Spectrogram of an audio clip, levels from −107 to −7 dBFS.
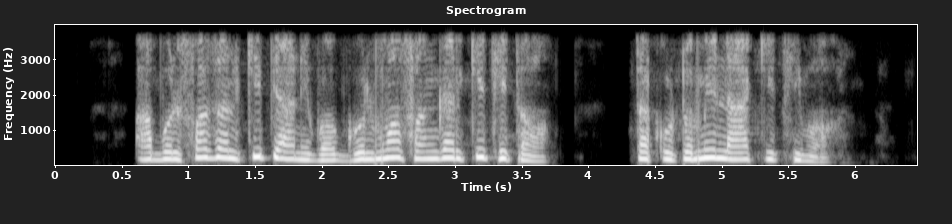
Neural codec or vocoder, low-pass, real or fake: codec, 16 kHz, 4.8 kbps, FACodec; 3.6 kHz; fake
